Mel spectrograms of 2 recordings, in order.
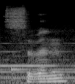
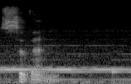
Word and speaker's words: Sven: Uh, I'm going to pronounce it wrong again. Sivven 7, not 7, but Sven Finch, born June 17th, 1915, died August 26th, 1964.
